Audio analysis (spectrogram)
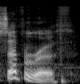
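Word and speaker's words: Sephiroth: Here's Sepharoth. It's Sepharoth.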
